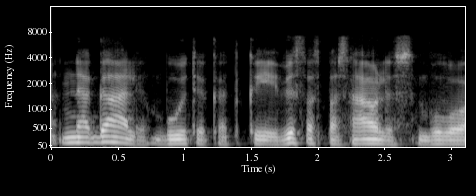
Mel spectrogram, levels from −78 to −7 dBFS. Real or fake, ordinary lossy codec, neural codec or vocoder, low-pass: fake; AAC, 64 kbps; codec, 16 kHz, 4.8 kbps, FACodec; 7.2 kHz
